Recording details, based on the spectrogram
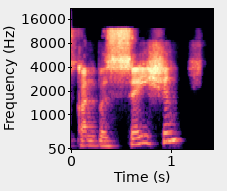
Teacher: the third syllable is s and not z.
